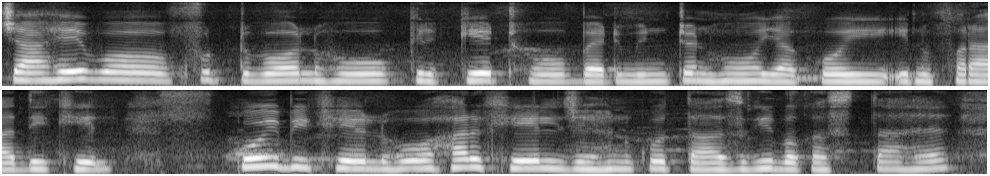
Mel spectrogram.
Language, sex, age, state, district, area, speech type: Urdu, female, 18-30, Bihar, Madhubani, rural, spontaneous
